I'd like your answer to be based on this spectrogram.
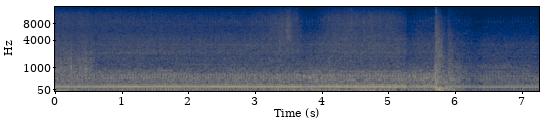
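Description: Steady droning engine hum from newly added engine blocks in the video game Trailmakers, with a constant low tonal whine and a brief sharp transient near the end, no talking.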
